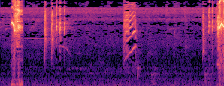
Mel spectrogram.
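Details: High, piercing chip notes and a short stutter of thin ticks, followed by a rising whistled sweep, from a female brown-throated sunbird calling the male, used as a lure.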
